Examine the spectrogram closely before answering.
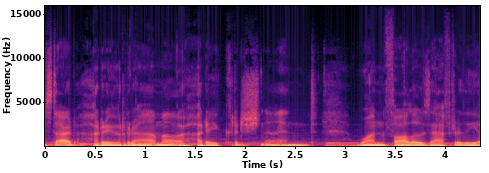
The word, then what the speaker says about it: Krishna: Hur then again Hur Krishna kishna is a difficult one to to pronounce we have to go through the sounds because the only sounds that actually correspond to English ones is the St start and the last the K is just a regular K but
